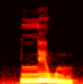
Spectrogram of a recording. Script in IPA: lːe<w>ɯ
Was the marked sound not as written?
no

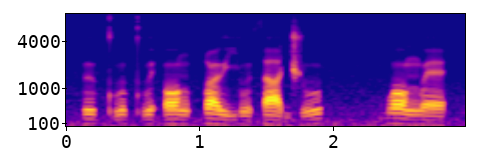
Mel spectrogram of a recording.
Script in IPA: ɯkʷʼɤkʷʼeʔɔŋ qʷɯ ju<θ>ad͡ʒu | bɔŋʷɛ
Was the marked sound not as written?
no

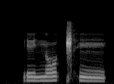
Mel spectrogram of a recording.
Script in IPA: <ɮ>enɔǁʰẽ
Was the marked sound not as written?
yes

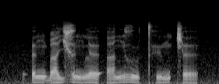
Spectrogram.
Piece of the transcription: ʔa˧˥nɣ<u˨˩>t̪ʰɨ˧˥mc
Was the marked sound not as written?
no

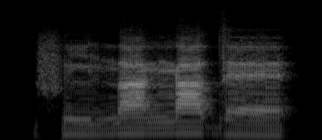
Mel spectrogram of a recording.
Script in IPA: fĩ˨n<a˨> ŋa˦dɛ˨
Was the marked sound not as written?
yes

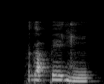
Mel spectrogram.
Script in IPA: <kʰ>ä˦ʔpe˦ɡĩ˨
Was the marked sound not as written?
yes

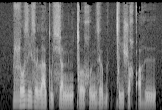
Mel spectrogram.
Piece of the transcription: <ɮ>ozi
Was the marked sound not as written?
no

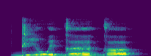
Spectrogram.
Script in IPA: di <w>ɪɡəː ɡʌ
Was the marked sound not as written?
no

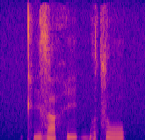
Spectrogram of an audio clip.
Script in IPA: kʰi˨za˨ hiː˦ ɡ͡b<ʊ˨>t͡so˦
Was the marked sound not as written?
no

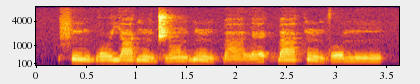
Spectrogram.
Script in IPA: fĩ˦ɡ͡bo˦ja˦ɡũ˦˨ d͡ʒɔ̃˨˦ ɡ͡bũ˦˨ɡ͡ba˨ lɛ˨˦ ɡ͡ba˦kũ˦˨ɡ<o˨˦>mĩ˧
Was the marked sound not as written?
no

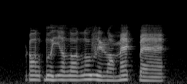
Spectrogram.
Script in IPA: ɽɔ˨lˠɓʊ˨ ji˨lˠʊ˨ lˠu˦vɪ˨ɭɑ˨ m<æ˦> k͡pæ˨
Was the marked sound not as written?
no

